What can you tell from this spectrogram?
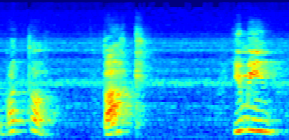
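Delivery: sudden high, loud "what the fuck"; outraged disbelief. Real, not acted. Ranting viewer learns Michelle Pfeiffer played the Wasp, shocked outrage.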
